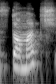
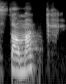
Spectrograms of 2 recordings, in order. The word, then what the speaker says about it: stomach: And at the pronunciation of stomach, yes, stomach, not stomach, but it's stomach, yes, like the CH Okay, teacher.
